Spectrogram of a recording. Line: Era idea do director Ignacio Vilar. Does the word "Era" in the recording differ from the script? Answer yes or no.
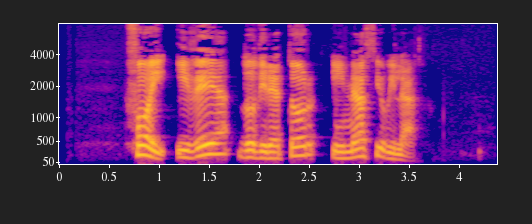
yes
